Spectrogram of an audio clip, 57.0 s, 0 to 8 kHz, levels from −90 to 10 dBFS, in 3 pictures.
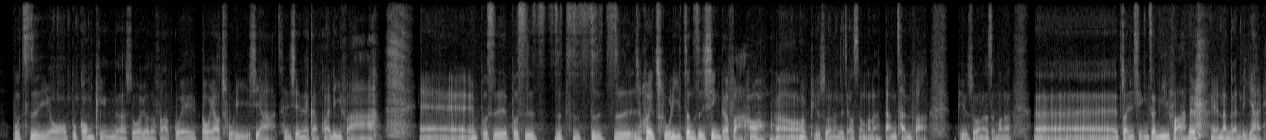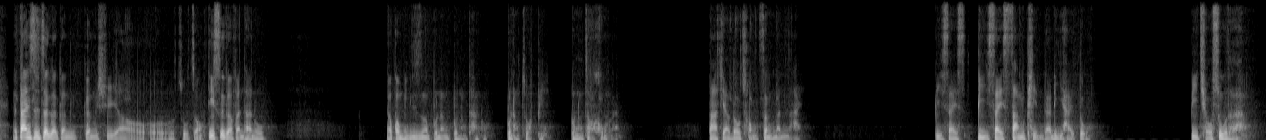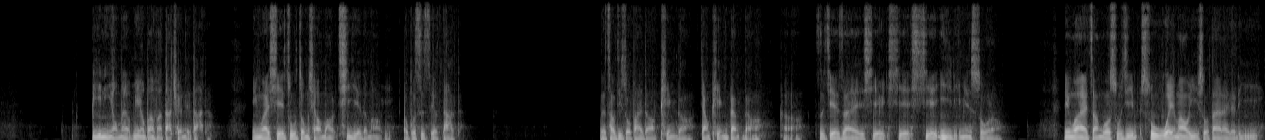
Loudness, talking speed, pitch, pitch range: -27 LUFS, 220 characters per minute, 90 Hz, 80-100 Hz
